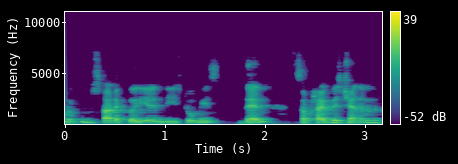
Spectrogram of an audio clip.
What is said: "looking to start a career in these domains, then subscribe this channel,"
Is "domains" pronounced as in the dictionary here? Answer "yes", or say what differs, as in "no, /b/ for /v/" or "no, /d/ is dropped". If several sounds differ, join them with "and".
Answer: no, /n/ is dropped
